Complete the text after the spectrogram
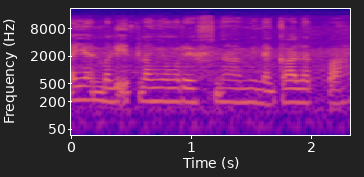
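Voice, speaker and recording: This woman's voice sits at a medium pitch. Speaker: vlogger, sari-sari store owner. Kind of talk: casual vlog tour. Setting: inside a roadside store.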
